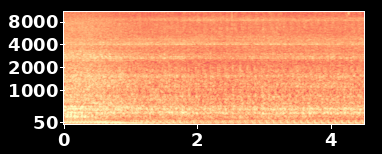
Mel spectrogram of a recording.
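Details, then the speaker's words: 1985 Subaru turbo AWD coupe, 44,000 miles, parked about 30 years, first run after revival: uneven, lumpy idle with an irregular stumble about four times a second; suspected one cylinder missing, unconfirmed. "I still think it's a cylinder missing [Music] somewhere sounds good though"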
